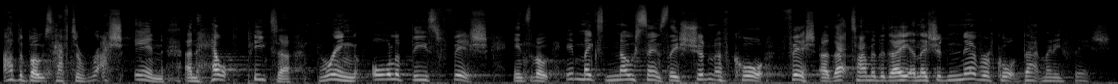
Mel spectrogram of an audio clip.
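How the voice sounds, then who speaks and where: A middle-aged male pastor preaching a sermon, animated and storytelling with repetitions and humor. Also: high-pitched, moderate pace, hardly any pauses, long reverb tail.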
